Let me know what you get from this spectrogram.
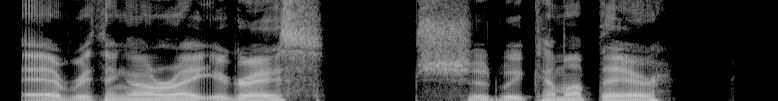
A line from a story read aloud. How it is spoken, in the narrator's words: From outside, below the window, one of the king's servants called out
